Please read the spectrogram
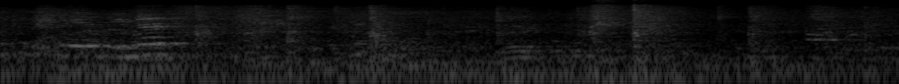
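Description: Indistinct talking, echoing in a large training hall, with a few short knocks, the clearest about three seconds in.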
